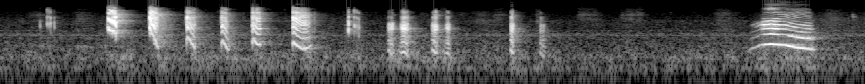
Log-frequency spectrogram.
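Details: Indian ringneck parakeet: a quick run of sharp, high clicking chirps about two per second, then a pause and one loud harsh squawk that drops in pitch near the end.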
